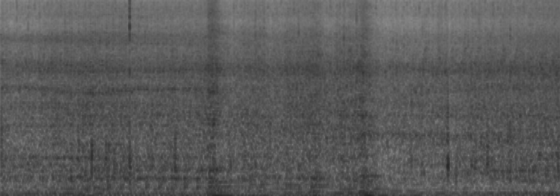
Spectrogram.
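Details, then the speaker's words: Cummins diesel truck with straight pipe, no muffler: deep, raw open rumble at steady idle with a gritty lope; normal straight-piped diesel idle. "I mean, if you have a Cummins, you gotta have a straight pipe on it. Sounds awesome."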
